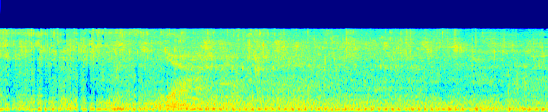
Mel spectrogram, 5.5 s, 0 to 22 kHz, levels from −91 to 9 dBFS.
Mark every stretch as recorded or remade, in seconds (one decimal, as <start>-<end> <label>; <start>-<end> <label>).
0.0-1.1 remade; 1.1-4.4 recorded; 4.4-5.5 remade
